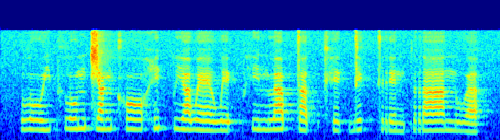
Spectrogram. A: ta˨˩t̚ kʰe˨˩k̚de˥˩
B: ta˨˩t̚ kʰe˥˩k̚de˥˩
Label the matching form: A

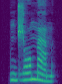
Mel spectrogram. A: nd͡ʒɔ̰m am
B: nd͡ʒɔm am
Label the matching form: B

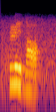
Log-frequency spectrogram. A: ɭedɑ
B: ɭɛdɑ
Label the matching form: A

